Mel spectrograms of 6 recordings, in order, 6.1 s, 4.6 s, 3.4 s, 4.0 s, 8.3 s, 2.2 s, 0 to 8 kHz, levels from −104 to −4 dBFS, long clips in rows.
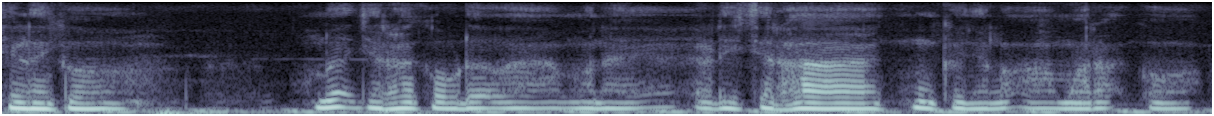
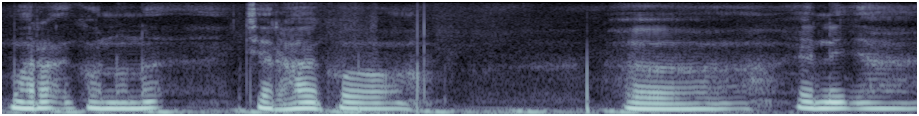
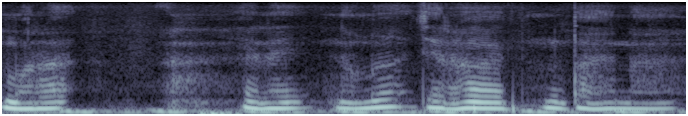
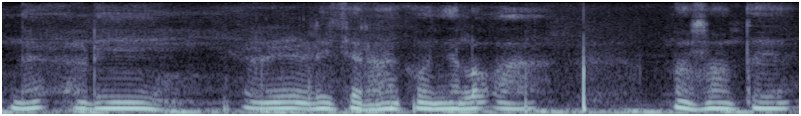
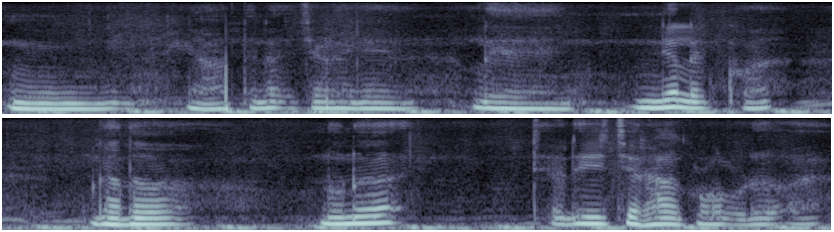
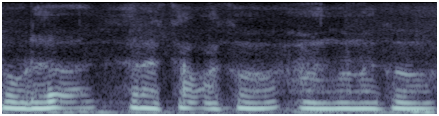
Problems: background sounds at intervals, low volume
